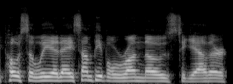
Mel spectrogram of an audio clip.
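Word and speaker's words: Poeciliidae: Posillidae. I don't know if I'm saying that right. – I usually say Posillidae.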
